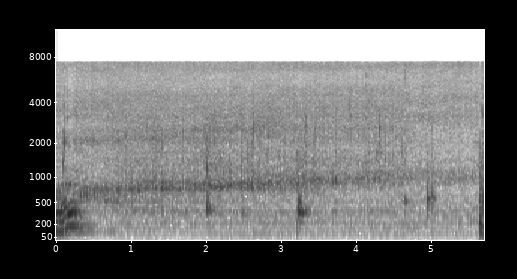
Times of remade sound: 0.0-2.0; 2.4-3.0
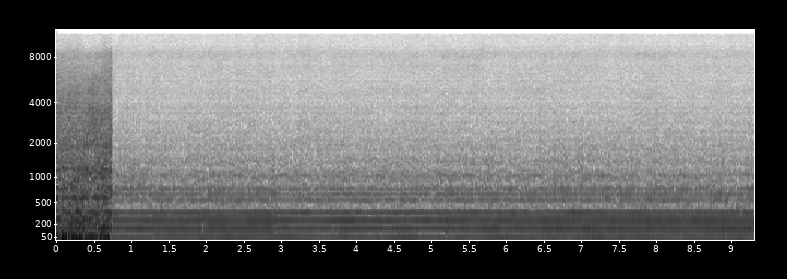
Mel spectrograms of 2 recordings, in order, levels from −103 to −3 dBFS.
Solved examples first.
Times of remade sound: 0.0-9.3

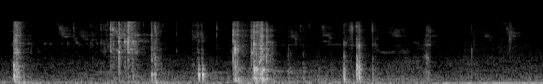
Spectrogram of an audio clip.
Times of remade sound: 2.0-4.8

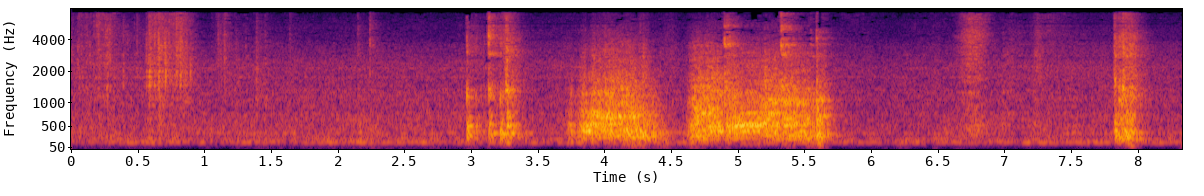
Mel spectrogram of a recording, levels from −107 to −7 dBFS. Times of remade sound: 3.0-4.1; 7.1-8.3

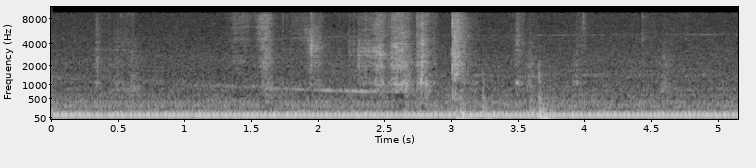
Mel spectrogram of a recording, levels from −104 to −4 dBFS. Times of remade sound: none

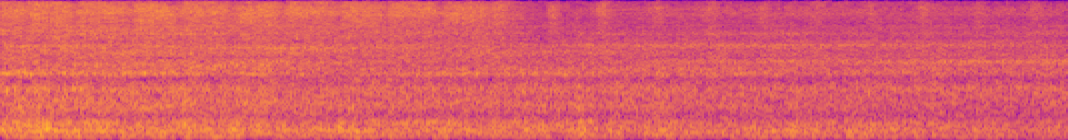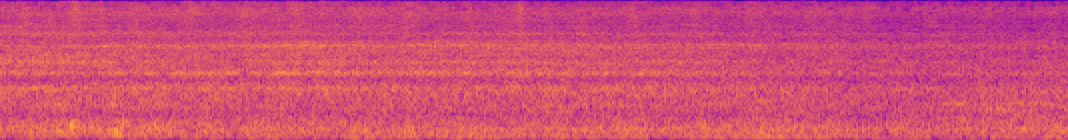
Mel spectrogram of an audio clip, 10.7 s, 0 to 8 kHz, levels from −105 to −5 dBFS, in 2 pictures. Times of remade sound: 0.0-5.1; 7.2-9.7

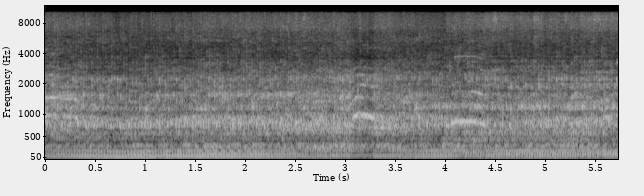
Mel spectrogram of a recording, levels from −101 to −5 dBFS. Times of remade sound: 0.0-3.9; 4.4-5.7

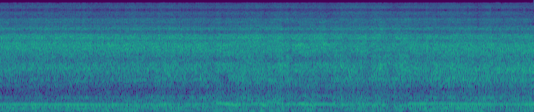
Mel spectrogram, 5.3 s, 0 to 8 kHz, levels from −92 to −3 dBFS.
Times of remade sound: 2.1-4.1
